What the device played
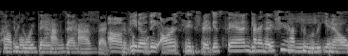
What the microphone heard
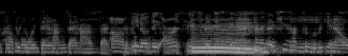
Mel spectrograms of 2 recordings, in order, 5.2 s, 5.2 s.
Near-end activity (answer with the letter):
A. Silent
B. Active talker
B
